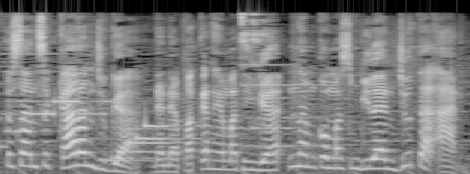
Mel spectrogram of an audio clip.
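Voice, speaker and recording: A woman reading a scripted infomercial voice-over as a promotional sales pitch. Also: big pitch swings, fairly quick. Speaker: commercial announcer. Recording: music under the voice. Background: loud music.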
